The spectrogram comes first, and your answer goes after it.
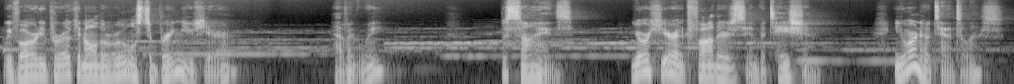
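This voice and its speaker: A man's voice: medium pitch, sing-song, unhurried, creaky, long pauses, darkish tone, soft background music. A man playing a suave, teasing demon prince of nightmares in an intimate audio roleplay, with courtly, lingering delivery. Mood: coaxing.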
